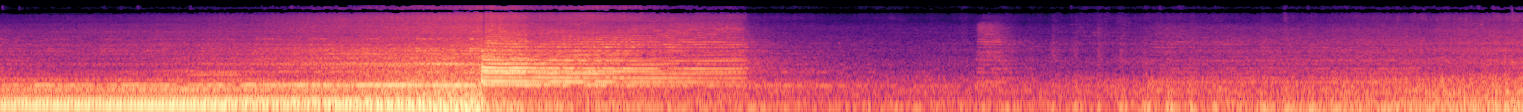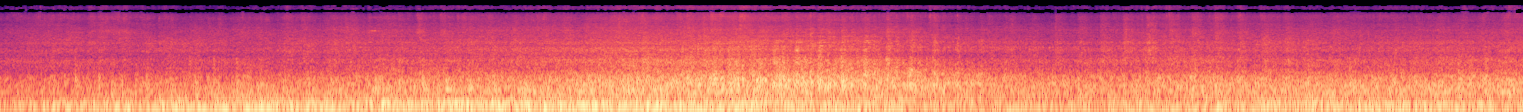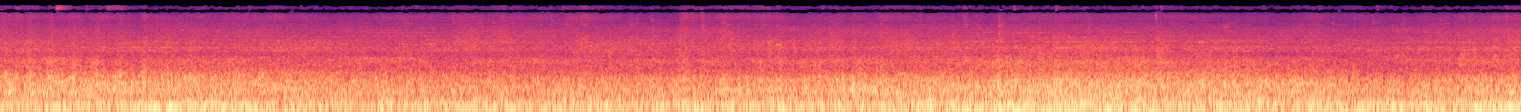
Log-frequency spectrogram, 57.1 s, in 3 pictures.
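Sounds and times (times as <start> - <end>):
freight train wheels clattering on rails: 13.0 - 15.1, 17.7 - 57.0.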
